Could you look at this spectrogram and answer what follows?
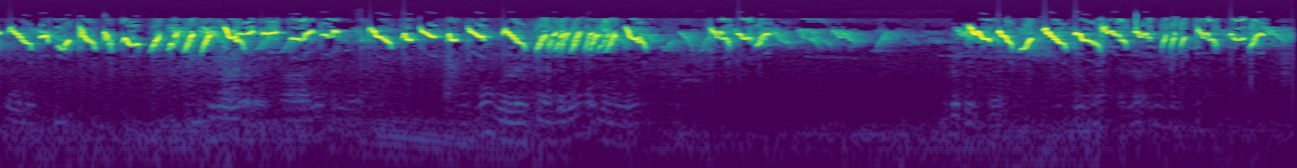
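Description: Bustomi white-eye (pleci) singing its rapid-fire 'nembak' song, a fast run of quick, high, sweeping notes. A long burst of about five seconds is followed by a short lull, and another burst comes about seven seconds in.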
